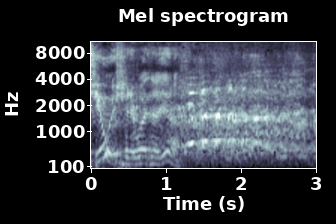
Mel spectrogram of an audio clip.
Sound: audience laughing

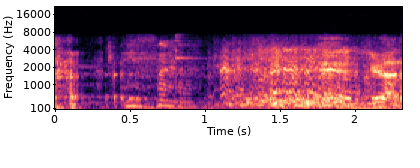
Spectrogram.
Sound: Buzzy laughs; Ann fake laughs

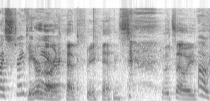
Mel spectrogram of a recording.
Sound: laughs

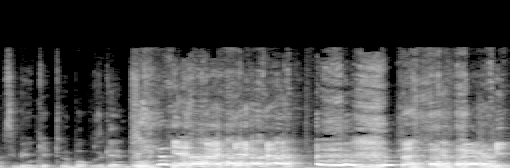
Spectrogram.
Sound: laughing

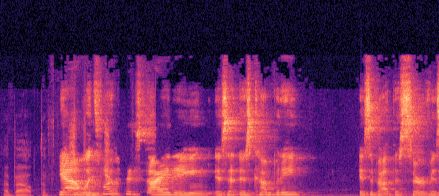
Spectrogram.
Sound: speaks faintly

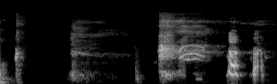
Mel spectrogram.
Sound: laughing

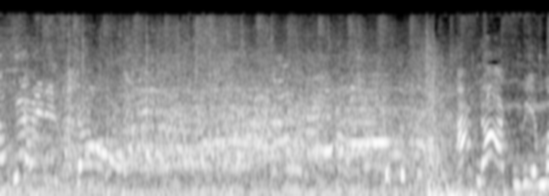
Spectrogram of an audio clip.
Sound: audience applauding; audience screaming

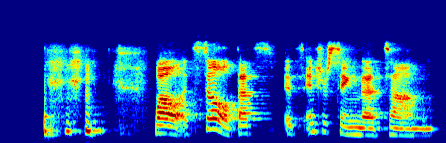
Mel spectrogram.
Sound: chuckles

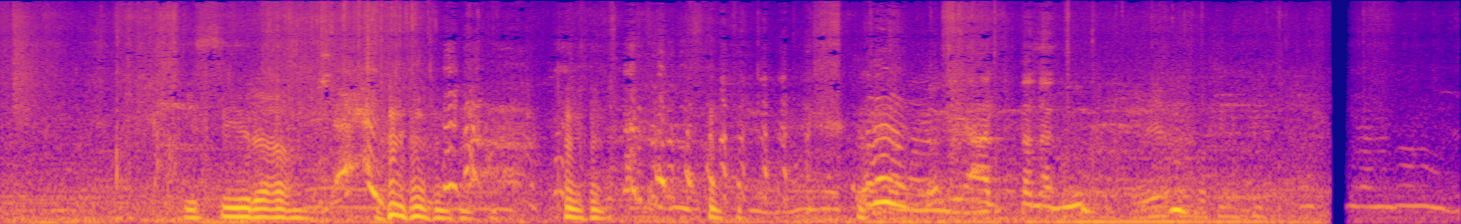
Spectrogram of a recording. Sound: laughs

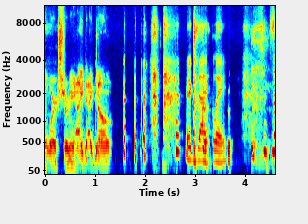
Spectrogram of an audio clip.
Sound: laughter

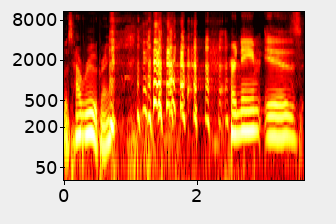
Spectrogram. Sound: laugh

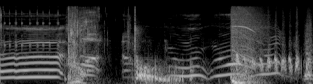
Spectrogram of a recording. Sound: retching

